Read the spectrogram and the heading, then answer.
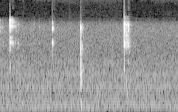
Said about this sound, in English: You hear that soft metal sound of the clasp clicking into place.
